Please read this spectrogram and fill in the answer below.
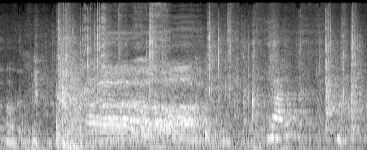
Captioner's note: groaning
